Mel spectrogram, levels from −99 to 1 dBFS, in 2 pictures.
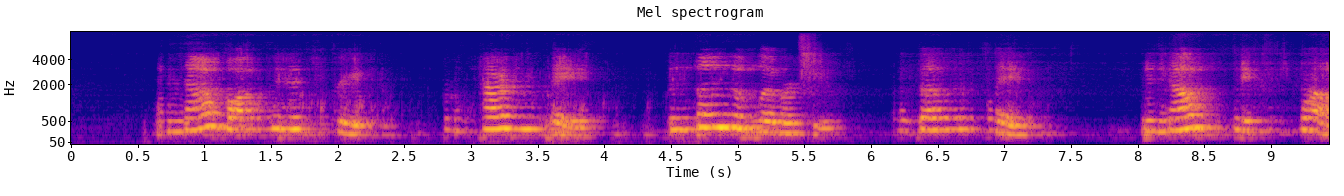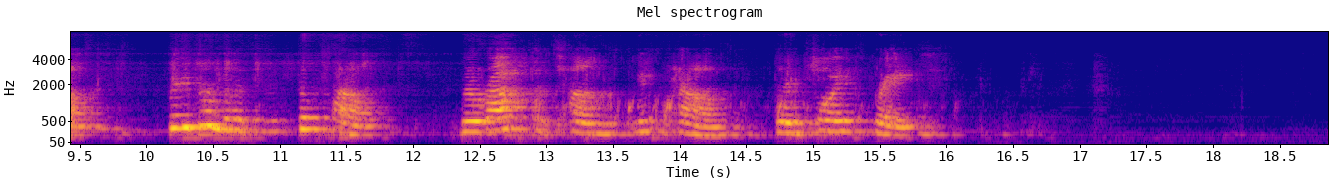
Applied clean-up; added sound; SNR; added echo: neural mask model DeepFilterNet 3.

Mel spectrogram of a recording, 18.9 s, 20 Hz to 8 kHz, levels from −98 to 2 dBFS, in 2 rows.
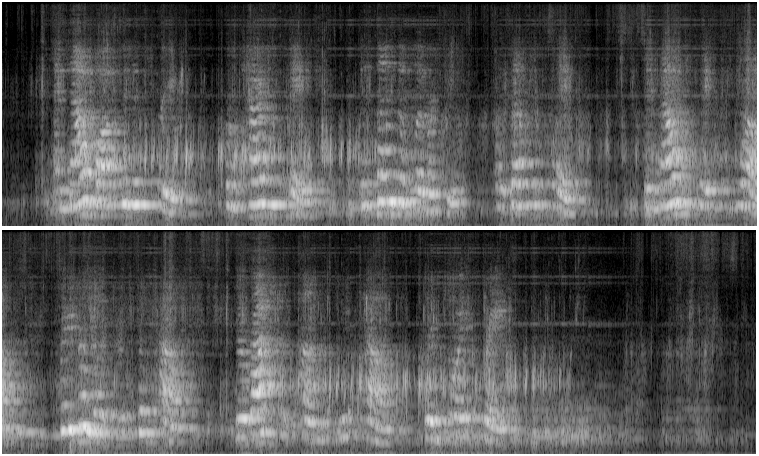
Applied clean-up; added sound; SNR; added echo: neural separator model SepFormer DNS4.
